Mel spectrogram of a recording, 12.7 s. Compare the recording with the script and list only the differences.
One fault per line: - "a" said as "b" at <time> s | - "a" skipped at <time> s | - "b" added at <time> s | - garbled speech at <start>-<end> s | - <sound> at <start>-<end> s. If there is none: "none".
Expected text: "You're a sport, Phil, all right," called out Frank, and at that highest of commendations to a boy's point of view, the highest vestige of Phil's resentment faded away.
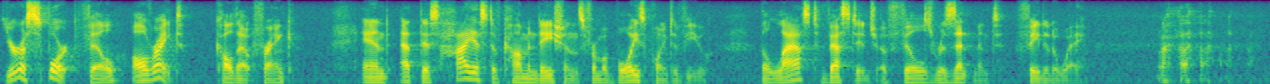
- "that" said as "this" at 4.2 s
- "to" said as "from" at 5.8 s
- "highest" said as "last" at 7.7 s
- laugh at 11.6-12.6 s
